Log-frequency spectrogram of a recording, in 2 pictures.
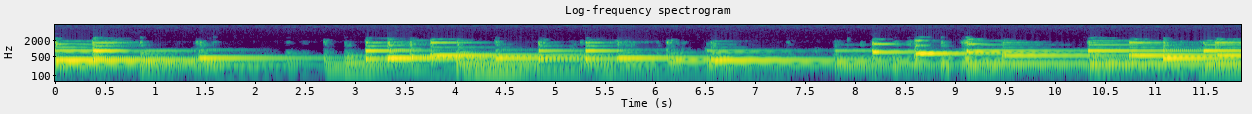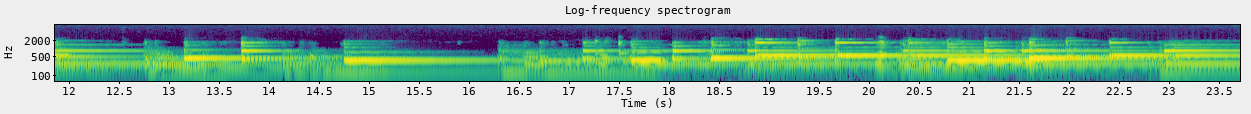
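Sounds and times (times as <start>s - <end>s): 
piano: 0.0s - 23.7s.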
